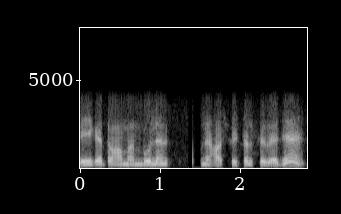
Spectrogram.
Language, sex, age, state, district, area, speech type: Hindi, male, 30-45, Uttar Pradesh, Bhadohi, rural, conversation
